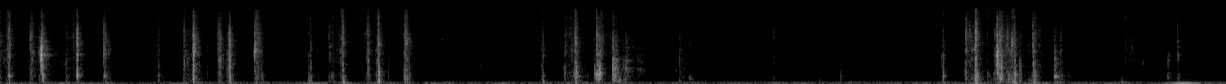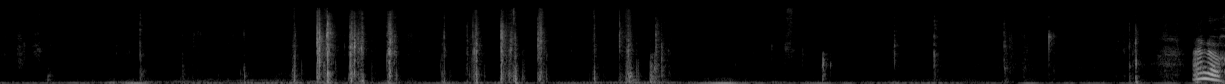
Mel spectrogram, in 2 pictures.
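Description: Osho Zen Tarot cards being shuffled by hand, repeated riffling bursts and sharp flicks separated by pauses, close and crisp in a quiet room.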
